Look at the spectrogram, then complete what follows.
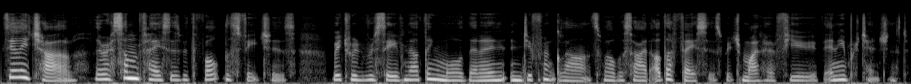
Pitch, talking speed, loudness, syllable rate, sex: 200 Hz, 205 wpm, -19 LUFS, 6.4 syllables/s, female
